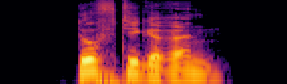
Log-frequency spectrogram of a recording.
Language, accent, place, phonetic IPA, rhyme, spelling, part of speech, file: German, Germany, Berlin, [ˈdʊftɪɡəʁən], -ʊftɪɡəʁən, duftigeren, adjective, De-duftigeren.ogg
- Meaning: inflection of duftig: 1. strong genitive masculine/neuter singular comparative degree 2. weak/mixed genitive/dative all-gender singular comparative degree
